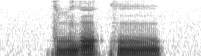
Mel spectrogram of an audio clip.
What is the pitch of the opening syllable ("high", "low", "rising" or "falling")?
high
